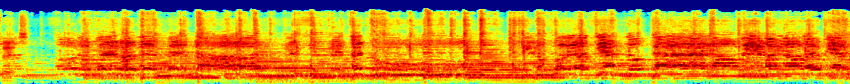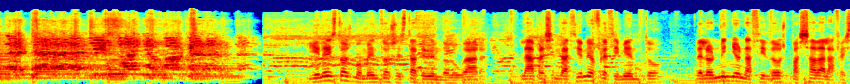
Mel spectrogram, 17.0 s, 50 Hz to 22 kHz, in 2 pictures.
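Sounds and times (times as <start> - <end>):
acoustic guitar: 0.0 - 11.3
women's choir singing in unison: 0.0 - 14.6.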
